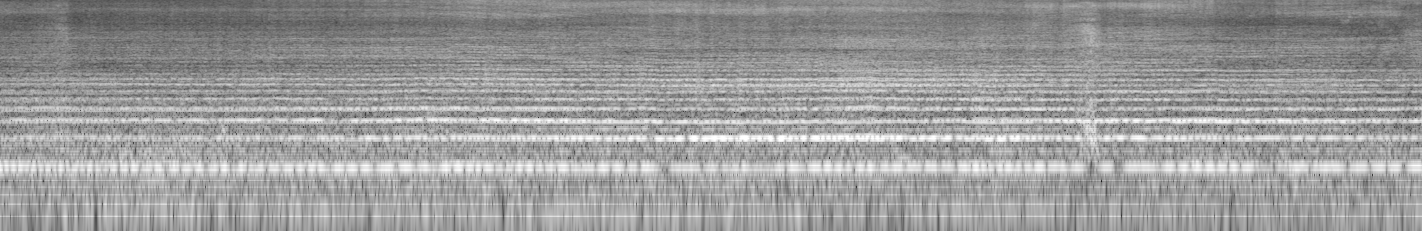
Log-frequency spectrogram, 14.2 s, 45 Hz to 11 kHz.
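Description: DJI Phantom 2 quadcopter hovering low, its four brushless motors and propellers giving a steady buzz of several held tones. It grows a little louder as the drone drifts close, in the middle, then eases back.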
